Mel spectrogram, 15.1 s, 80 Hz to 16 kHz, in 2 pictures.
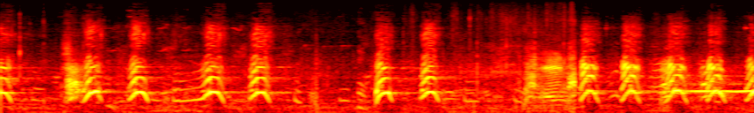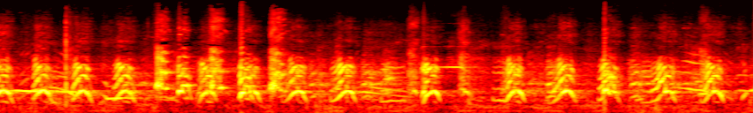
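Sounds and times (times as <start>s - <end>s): dog barking: 0.0s - 2.8s, 3.8s - 4.5s, 5.3s - 6.9s, 7.5s - 12.0s, 12.6s - 14.9s.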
